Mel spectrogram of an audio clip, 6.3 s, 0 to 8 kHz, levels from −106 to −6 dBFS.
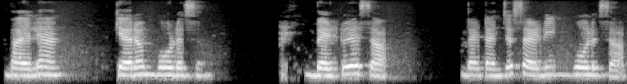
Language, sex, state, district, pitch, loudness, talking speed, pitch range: Konkani, female, Goa, North and South Goa, 220 Hz, -16 LUFS, 95 wpm, 210-230 Hz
